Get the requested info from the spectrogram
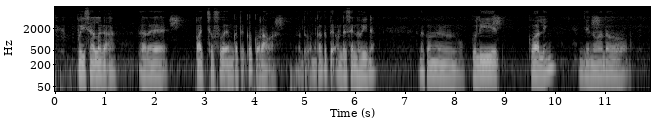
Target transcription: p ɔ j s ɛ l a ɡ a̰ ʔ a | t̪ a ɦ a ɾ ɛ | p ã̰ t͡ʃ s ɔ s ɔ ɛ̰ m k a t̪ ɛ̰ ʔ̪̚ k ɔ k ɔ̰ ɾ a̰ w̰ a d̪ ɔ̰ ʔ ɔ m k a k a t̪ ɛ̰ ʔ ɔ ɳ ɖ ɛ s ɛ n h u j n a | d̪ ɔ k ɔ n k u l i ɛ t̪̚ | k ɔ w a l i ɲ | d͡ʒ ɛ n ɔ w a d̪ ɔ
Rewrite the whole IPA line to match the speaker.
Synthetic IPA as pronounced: p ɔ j s a l a ɡ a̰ ʔ a | t̪ a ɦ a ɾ ɛ | p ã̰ t͡ʃ s ɔ s ɔ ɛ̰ m k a t̪ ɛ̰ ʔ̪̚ k ɔ k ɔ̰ ɾ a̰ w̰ a d̪ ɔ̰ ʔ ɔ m k a k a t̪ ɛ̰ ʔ ɔ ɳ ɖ ɛ s ɛ n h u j n a | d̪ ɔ k ɔ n k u l i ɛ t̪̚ | k ɔ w a l i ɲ | d͡ʒ ɛ n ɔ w a d̪ ɔ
